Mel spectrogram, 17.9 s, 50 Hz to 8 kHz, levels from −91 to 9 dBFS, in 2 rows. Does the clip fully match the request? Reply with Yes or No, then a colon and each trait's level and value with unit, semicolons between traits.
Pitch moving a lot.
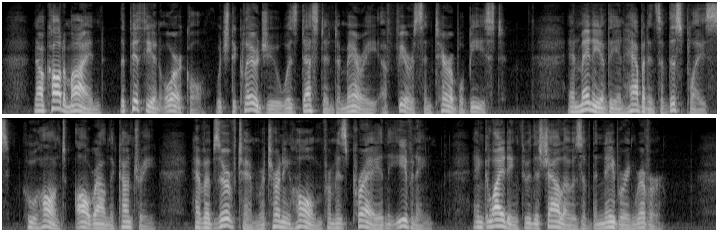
Yes: wide, 7.3 semitones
